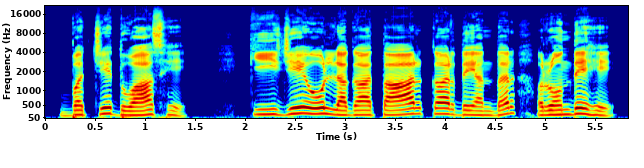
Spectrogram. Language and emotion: Dogri, sad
